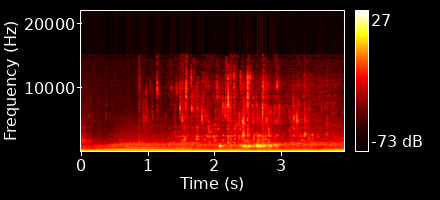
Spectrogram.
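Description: Water trickles and splashes as it is poured, a soft liquid gurgle over a steady low hum, with a few brighter splashes in the middle before it settles.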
